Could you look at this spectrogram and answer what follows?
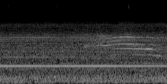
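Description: A cat meows while being offered chicken, a short close call over a steady background hum and noise, with no talk.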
